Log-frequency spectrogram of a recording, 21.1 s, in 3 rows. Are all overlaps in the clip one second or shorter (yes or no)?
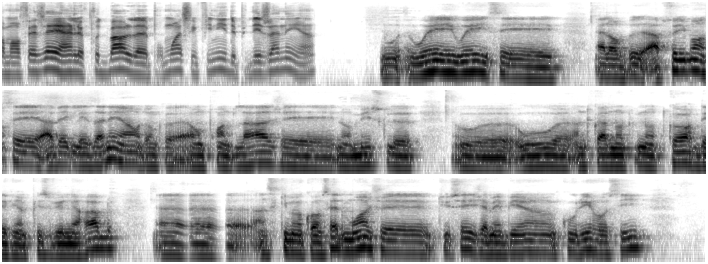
yes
